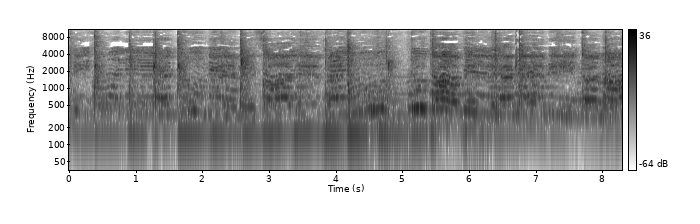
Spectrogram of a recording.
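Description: A worship song sung to an acoustic guitar strummed in a steady rhythm, with held, gliding vocal notes.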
